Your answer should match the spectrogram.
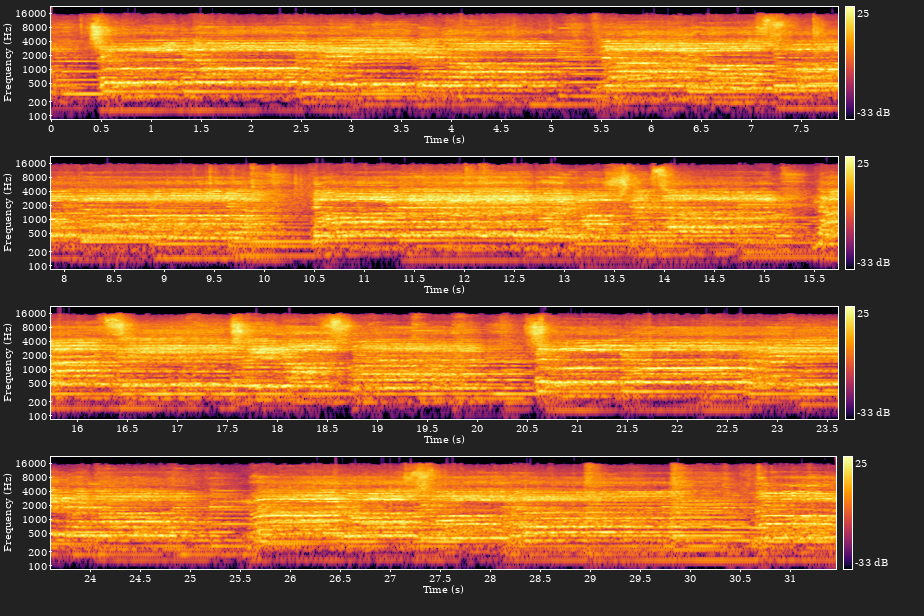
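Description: Several voices singing a church hymn together, accompanied by acoustic guitar and digital piano, in phrases of about five seconds with brief breaks between them.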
